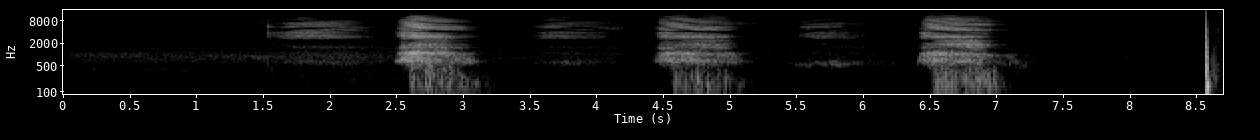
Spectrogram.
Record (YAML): exhalation_length: 8.7 s
exhalation_amplitude: 32768
exhalation_signal_mean_std_ratio: 0.24
survey_phase: alpha (2021-03-01 to 2021-08-12)
age: 65+
gender: Female
wearing_mask: 'No'
symptom_fatigue: true
symptom_headache: true
smoker_status: Never smoked
respiratory_condition_asthma: false
respiratory_condition_other: false
recruitment_source: REACT
submission_delay: 1 day
covid_test_result: Negative
covid_test_method: RT-qPCR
